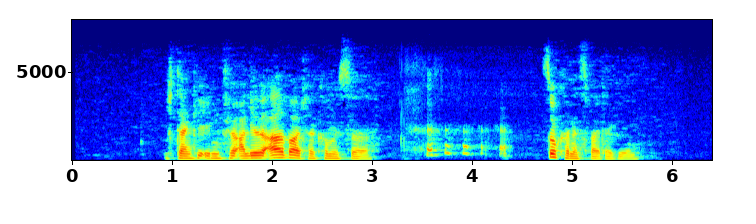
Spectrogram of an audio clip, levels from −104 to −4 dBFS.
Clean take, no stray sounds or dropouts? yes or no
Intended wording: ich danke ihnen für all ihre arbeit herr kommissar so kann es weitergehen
no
